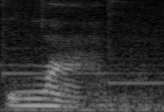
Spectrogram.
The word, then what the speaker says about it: 藍: And his brother, lamb.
